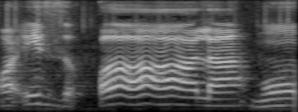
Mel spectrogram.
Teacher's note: ওয়াইজ দুই হরফ মিলে একসাথে নরম করে ওয়াইজ। ক জিহ্বার গোড়া থেকে একালিপ টান, কা হবে না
